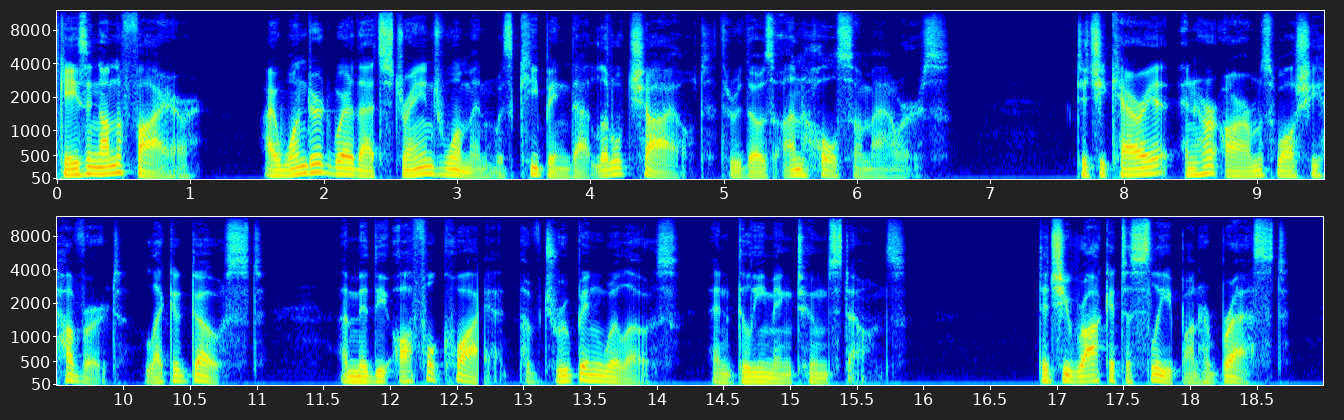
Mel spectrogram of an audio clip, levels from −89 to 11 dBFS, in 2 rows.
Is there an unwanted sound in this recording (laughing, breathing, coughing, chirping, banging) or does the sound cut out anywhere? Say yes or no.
yes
